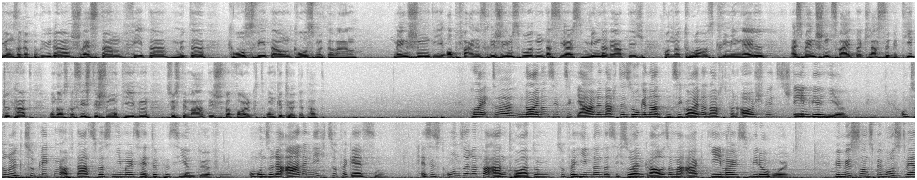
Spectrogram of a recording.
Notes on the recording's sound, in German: August am Ceija-Stojka-Platz in Wien 7 der 500.000 von Nazis ermordeten Rom*nja und Sinti*zze. Ungeschnittene Aufnahme der Reden auf der Gedenkveranstaltung. (Aus urheberrechtlichen Gründen ohne Musik.)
